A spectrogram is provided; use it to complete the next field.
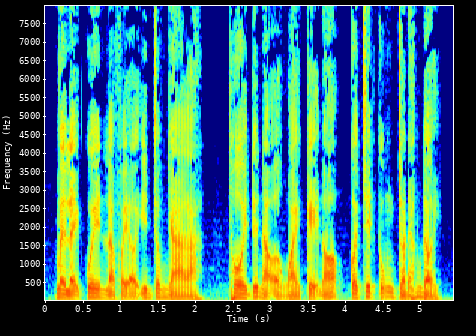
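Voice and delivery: ordinary delivery

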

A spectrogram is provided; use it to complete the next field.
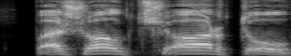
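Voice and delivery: loud yelled outburst, shouting. Narrator reads an old man answering a young man in a pit, shouting. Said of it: "крикнул старик".

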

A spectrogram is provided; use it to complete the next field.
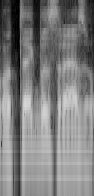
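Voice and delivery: plain reading voice

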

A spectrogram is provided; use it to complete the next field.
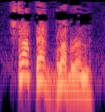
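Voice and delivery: firm, commanding tone. Sven orders the begging, frightened narrator, commanding. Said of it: "Sven ordered me".

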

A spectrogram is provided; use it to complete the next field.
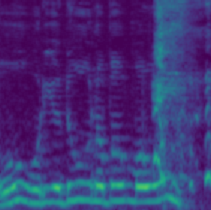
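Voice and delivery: put-on Canadian accent laid on super thick, loud, high. Quoting a woman's husband confronting a man sniffing around his wife, thick Canadian accent. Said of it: "lays it on super thick".

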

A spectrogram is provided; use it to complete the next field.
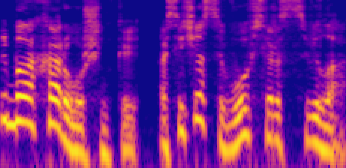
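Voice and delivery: ordinary talk

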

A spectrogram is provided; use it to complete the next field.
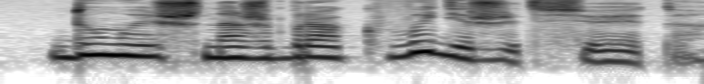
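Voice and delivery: plain reading voice

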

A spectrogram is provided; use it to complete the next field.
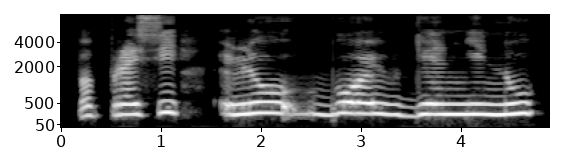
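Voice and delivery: faint, weak, hoarse, fading voice, one word drawn out. A caller rings back and asks for her, weak, hoarse, dying. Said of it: "Слабо, хрипло, умирая".

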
